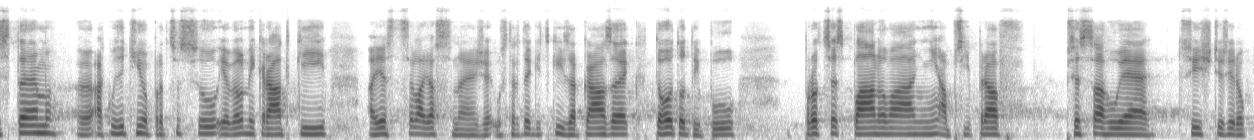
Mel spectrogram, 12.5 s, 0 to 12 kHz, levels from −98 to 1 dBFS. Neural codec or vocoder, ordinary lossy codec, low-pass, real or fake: codec, 16 kHz, 4 kbps, X-Codec, HuBERT features, trained on LibriSpeech; Opus, 24 kbps; 7.2 kHz; fake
